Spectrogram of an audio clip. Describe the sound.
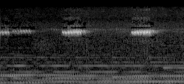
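Crickets chirp in three high, shrill trilling bursts, evenly spaced and fairly loud, with no voices over them.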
